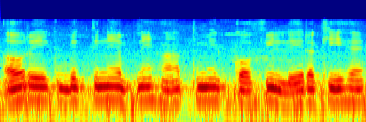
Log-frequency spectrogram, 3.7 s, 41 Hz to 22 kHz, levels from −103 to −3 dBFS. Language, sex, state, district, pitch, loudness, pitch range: Hindi, male, Madhya Pradesh, Katni, 120 Hz, -16 LUFS, 115-125 Hz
